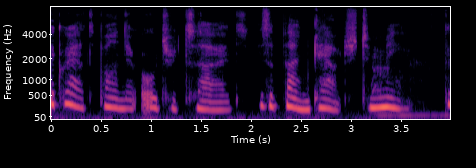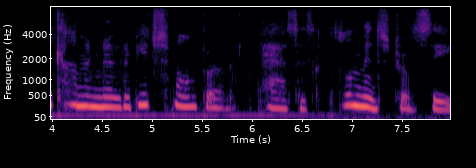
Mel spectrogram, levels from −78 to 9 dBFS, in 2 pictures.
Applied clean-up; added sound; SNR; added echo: neural diffusion model UNIVERSE++.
